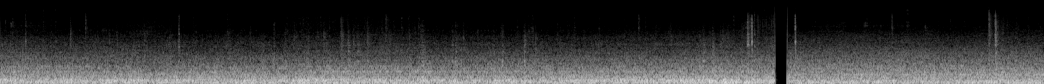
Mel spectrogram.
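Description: Steady rumble of a moving road vehicle, engine and road noise with no speech, cut off briefly by a short dropout near the end.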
